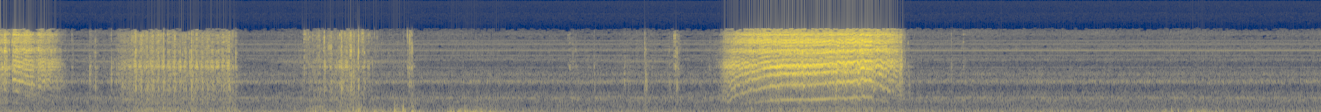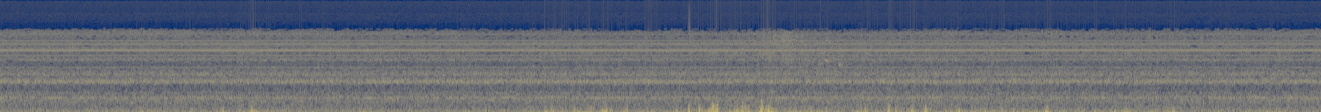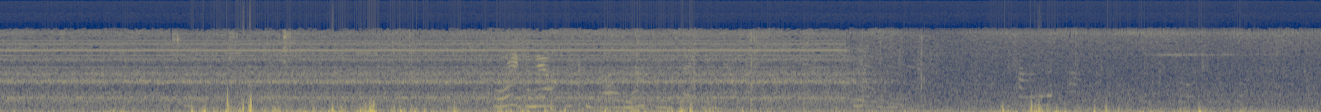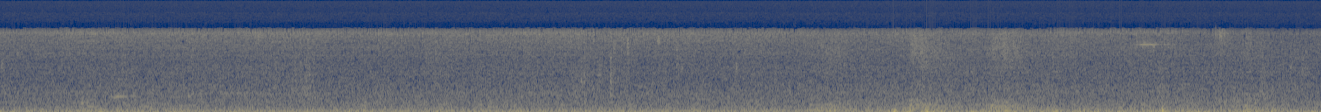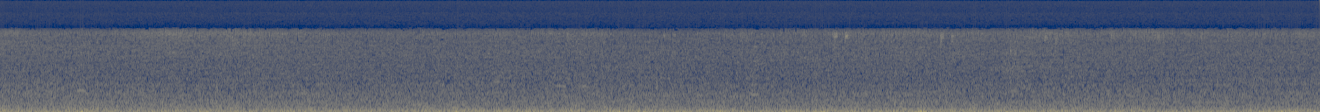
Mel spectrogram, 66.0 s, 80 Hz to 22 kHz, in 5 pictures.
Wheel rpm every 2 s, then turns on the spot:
50, 10, 0, 30, 60, 0, 0, 0, 0, 0, 0, 0, 0, 0, 0, 0, 0, 0, 0, 0, 0, 0, 0, 0, 0, 0, 0, 0, 0, 0, 0, 0, 0.
0-4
